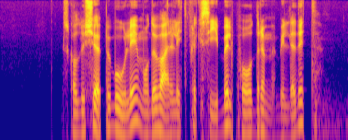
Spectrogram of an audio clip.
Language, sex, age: Norwegian, male, 29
